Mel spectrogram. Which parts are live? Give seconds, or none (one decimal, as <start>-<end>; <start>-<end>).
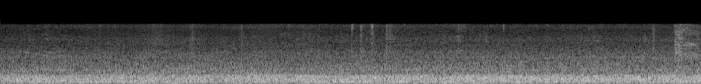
0.0-0.8; 3.1-7.0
